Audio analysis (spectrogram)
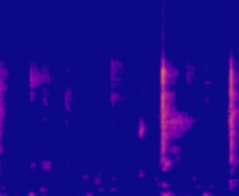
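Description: Faint, close clicks from pressing a button on a control panel, several small ticks scattered across a quiet background with a slightly sharper click pair near the middle.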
